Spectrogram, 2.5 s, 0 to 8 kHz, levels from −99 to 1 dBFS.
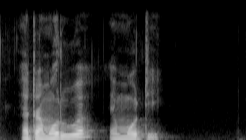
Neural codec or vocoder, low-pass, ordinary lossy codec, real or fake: none; 7.2 kHz; none; real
